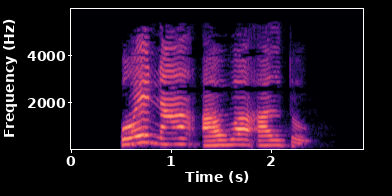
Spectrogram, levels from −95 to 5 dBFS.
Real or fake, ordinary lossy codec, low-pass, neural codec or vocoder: real; MP3, 32 kbps; 5.4 kHz; none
